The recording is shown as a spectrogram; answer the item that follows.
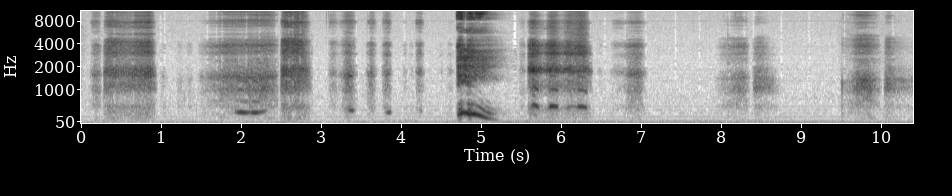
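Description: A woman's heavy, gasping breaths, with a loud voiced cry that falls in pitch about five seconds in, then a few faint breaths.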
